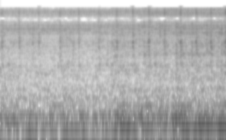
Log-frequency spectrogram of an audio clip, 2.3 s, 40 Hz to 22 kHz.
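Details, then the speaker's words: 1970 International Scout engine, cold and warming up, no muffler or exhaust: loud rough idle with a light tick on each firing beat; owner hopes it is valve train tick and plans to pull the valve cover. "all right so you can hear it it's got a what i'm hoping is a valve train tick at some point i do i think i'm going to pull the valve cover and just check it out"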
